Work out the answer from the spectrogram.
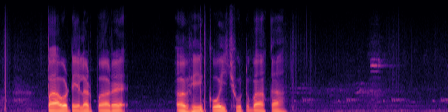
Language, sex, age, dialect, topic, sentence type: Magahi, male, 18-24, Western, agriculture, question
